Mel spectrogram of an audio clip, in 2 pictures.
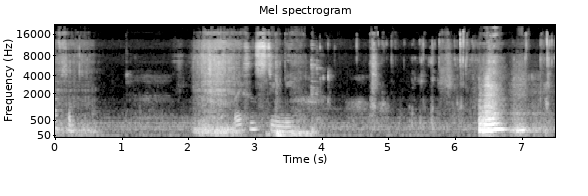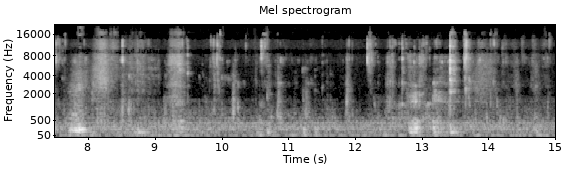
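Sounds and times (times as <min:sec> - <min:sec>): person chewing noodles: 0:04.0 - 0:15.0.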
